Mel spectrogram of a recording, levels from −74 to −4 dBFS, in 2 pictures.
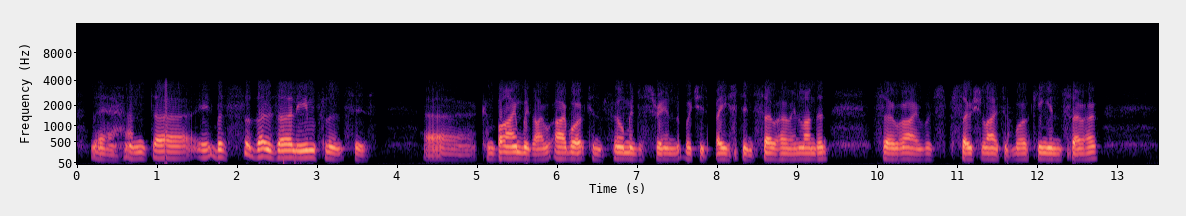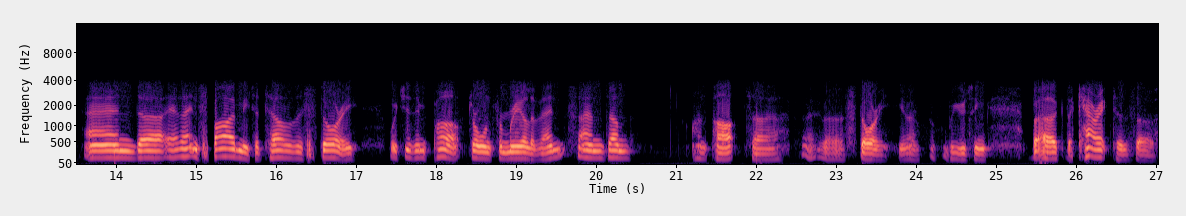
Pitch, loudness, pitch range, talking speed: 135 Hz, -26 LUFS, 115-155 Hz, 145 wpm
